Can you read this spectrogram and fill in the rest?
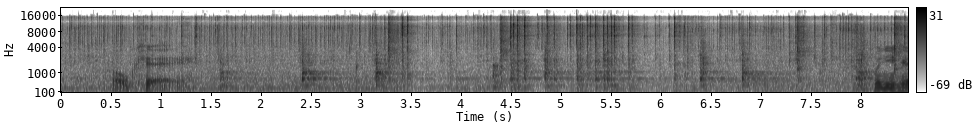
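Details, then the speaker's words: SRAM rear derailleur after adjustment: freewheel ticking with chain clatter lingering after each shift. The shift is sluggish and the cable needs a slight further tightening. "that kind of sluggishness that's definitely an adjustment you there so tighten up just a little more and come back down"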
